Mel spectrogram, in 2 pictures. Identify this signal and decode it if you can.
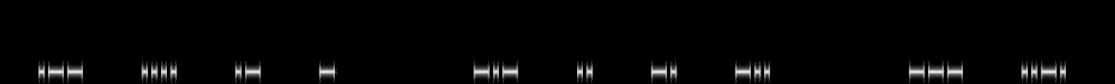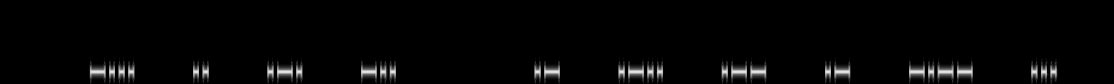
Morse code, heard as a keyed tone, about 25 wpm, spaced as for 11 wpm, 590 Hz. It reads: WHAT KIND OF BIRD ALWAYS
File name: Jokes-25-char-10-eff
